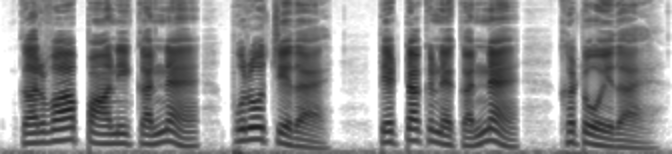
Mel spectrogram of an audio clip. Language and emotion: Dogri, neutral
